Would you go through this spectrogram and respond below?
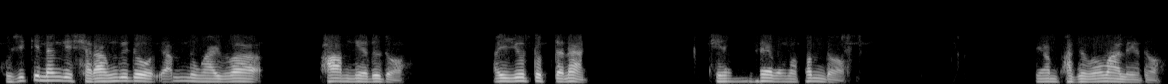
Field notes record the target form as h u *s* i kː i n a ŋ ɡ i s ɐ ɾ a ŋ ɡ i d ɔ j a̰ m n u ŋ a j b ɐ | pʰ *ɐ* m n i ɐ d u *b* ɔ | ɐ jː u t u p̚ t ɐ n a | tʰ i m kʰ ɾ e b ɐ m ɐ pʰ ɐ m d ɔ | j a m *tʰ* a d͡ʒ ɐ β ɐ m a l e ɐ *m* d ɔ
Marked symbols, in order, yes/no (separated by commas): no, no, no, no, no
